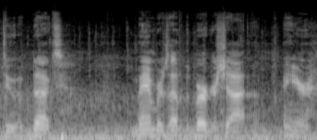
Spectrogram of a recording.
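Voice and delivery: calmly key the mic and report in; radio call. Acted. Sheriff reports a kidnapping at Burger Shot over radio, low report.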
